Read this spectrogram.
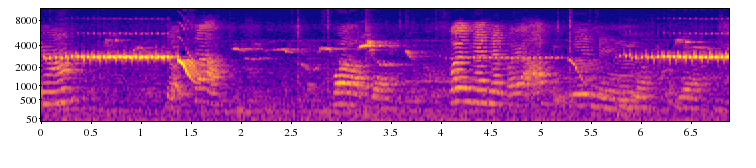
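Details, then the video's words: Female common iora giving a loud, clear sustained high whistled trill, then a sharp downslurred note and lower warbled notes before the steady ringing trill returns at the end. "BETINA GACOR // SUARA SIRTU SIRDUM SIRDUNG CIPOH CIPOW NYARING"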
